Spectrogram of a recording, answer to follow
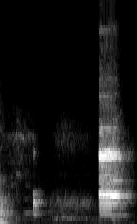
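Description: A short, loud, high-pitched beep-like sound from a phone's speaker during a video call, lasting under half a second near the end.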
